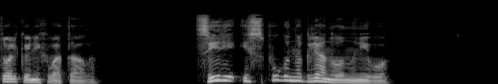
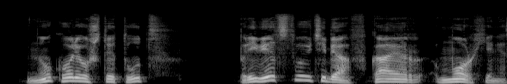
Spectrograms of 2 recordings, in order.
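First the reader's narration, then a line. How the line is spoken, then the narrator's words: Plain. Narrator (Russian): сказал он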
